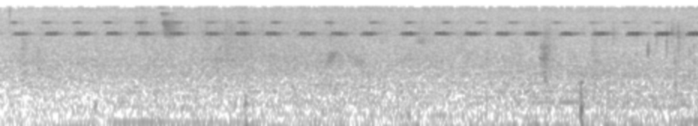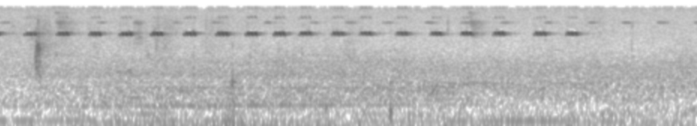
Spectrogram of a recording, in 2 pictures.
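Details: Crickets at Walden Pond: a high, thin chirp pulsed steadily about three times per second for most of the clip, over a soft, broad rustling background with a few faint clicks.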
